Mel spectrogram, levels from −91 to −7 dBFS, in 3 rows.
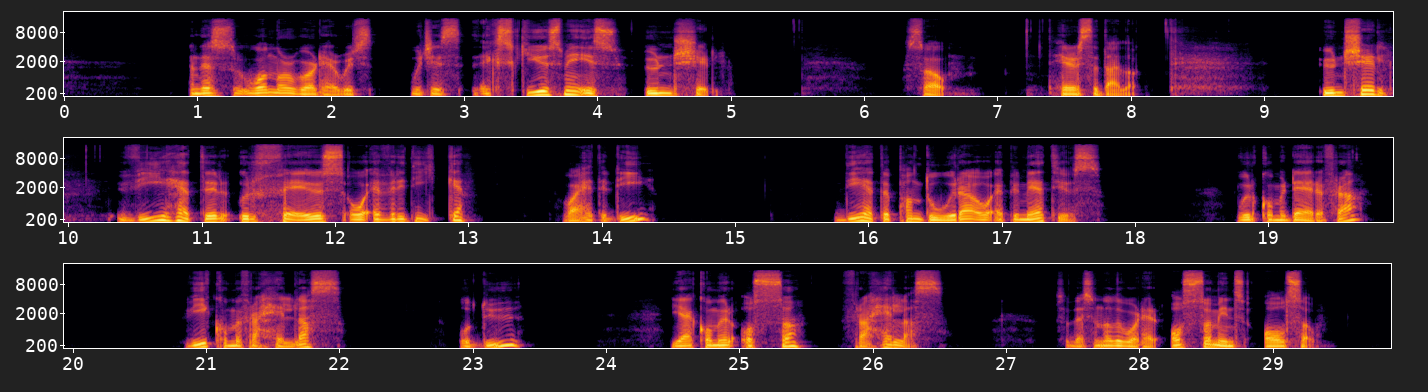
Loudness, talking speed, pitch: -21 LUFS, 120 wpm, 130 Hz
